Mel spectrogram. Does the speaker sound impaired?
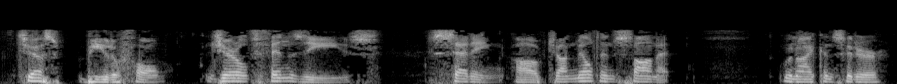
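No.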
